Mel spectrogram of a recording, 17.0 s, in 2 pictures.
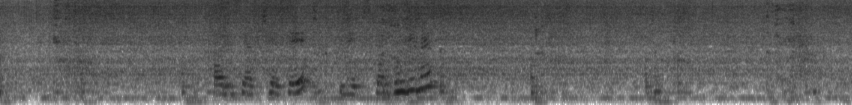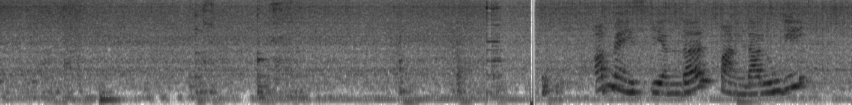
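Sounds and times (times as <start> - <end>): food sizzling in oil: 0.0 - 17.0
spatula scraping a metal pot: 10.4 - 11.6.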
